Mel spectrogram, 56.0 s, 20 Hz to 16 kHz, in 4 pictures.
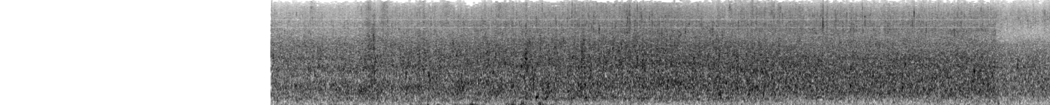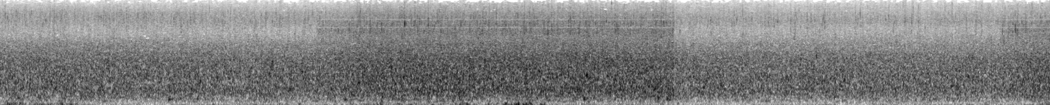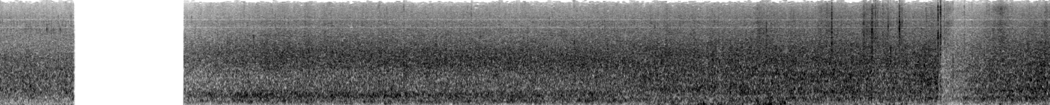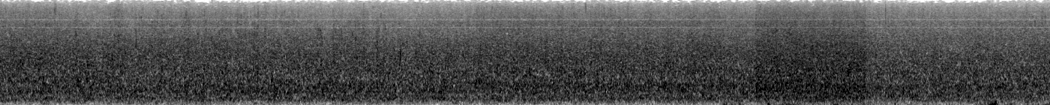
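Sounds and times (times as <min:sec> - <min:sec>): river rapids roaring: 0:03.7 - 0:17.5, 0:30.5 - 0:56.0.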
